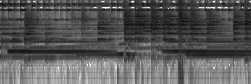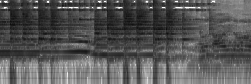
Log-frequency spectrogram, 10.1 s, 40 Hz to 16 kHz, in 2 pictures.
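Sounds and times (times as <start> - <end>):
held note: 0.0 - 9.5
bells rung in steady rhythm: 0.0 - 10.0.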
